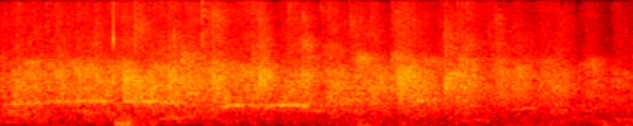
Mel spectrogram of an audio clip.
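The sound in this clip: Steady, dense applause from an audience welcoming bluegrass musicians to the stage, holding at an even level throughout.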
